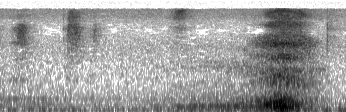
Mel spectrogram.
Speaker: I apologize if you can hear my dog snoring in the background he evidently does not find my crafting to be very interesting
